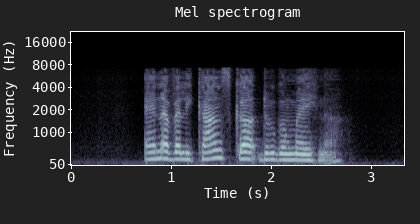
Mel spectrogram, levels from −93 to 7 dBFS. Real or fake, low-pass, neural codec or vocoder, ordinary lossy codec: fake; 7.2 kHz; codec, 16 kHz, 0.4 kbps, LongCat-Audio-Codec; none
